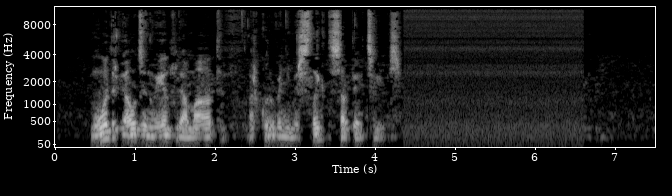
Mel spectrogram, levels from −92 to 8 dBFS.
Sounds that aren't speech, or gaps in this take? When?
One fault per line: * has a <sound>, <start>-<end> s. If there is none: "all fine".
all fine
